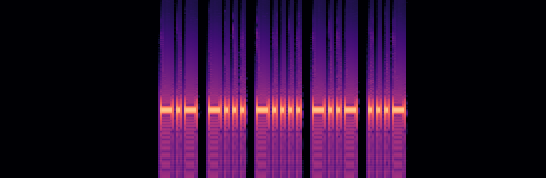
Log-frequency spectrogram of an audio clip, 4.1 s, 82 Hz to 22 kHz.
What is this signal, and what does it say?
Morse code, heard as a keyed tone, about 37 wpm, 700 Hz. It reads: KB6XV
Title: USA Call Signs - 5 Characters - 3x Character Spacing - 40wpm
